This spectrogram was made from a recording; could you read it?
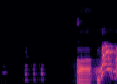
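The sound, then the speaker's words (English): A dog barks, heard over a computer connection: three quick, quiet yips, then a brief pause and a loud, full bark, followed by more loud, wavering vocal sound near the end. “please mute your computer, because your dog is making noise.”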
